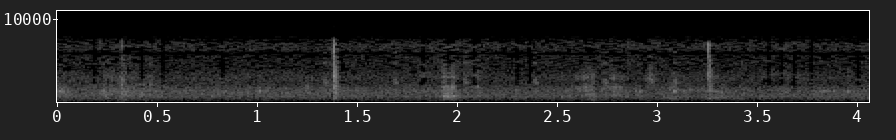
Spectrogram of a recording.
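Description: Near silence: faint steady in-car road hiss picked up by a dashcam, with a few light, irregular clicks.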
